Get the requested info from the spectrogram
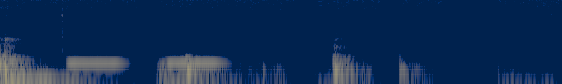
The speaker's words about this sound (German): Hat es bei dir gerade vibriert? Ja. Entschuldigung.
